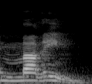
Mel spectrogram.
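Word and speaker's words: מָרִים: mots différents le premier au lieu de lire myiam on peut lire Marim ils sont arrivés devant les os et ces os étaient amè donc c'est le même mot mais avec des voyelles kamat et khiric ça fait Marim ensuite on a dit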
